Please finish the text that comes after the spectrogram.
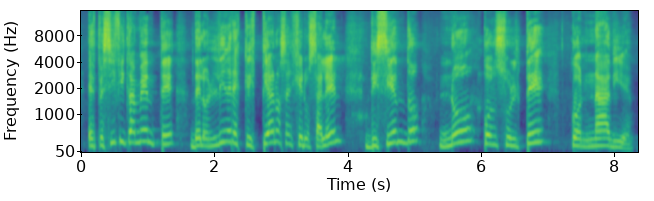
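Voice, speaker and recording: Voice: mid-range voice, darkish tone. A teacher giving a Bible class lecture, reading verses aloud and explaining them with rhetorical questions and frequent check-ins with the class.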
